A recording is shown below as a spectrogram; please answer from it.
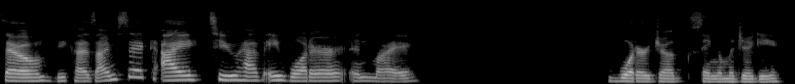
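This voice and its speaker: A woman's voice: low voice, slow pace, dry recording, studio quality. A young woman co-hosting a casual book podcast, sick with her voice affected, talking in a bubbly, effusive way. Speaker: podcast co-host. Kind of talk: casual chat.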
